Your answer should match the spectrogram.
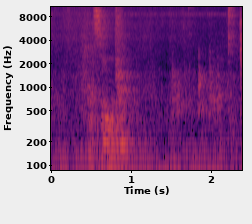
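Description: A quiet room with a faint steady hum and a brief, short vocal sound from a man about half a second in, followed by a faint click near the end.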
